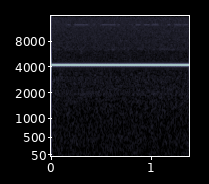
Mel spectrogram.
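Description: A steady, single high-pitched ringing tone with no variation, a simulation of constant tonal tinnitus.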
